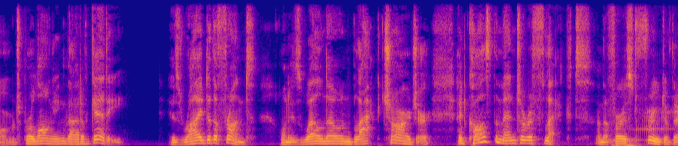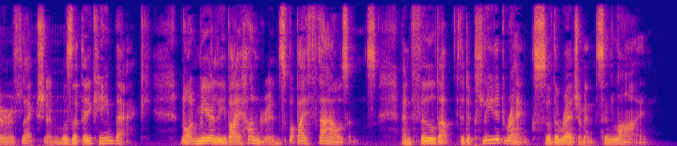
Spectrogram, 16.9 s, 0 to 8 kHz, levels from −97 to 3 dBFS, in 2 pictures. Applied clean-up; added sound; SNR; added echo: neural mask model DeepFilterNet 3.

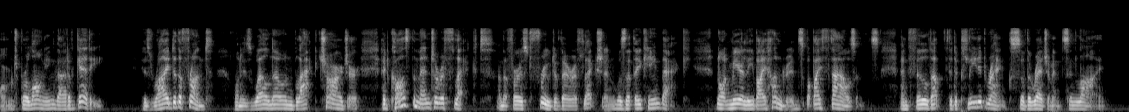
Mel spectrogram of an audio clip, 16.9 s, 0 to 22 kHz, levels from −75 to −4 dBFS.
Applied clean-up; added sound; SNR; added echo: none; none; none; none.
